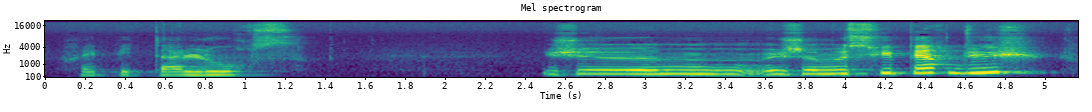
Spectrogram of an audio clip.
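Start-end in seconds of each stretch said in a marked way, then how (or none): 2.5-4.9 very slow trembling voice, "Je" drawn out. A young man answers a bear's repeated question, in a trembling voice. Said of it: "répondit le jeune homme d'une voix tremblotante".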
